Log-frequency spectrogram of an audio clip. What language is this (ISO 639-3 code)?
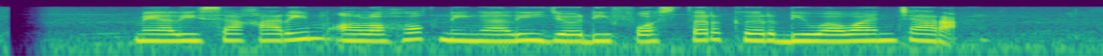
sun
